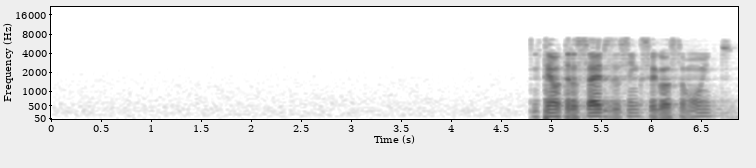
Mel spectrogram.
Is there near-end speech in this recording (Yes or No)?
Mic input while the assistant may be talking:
Yes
